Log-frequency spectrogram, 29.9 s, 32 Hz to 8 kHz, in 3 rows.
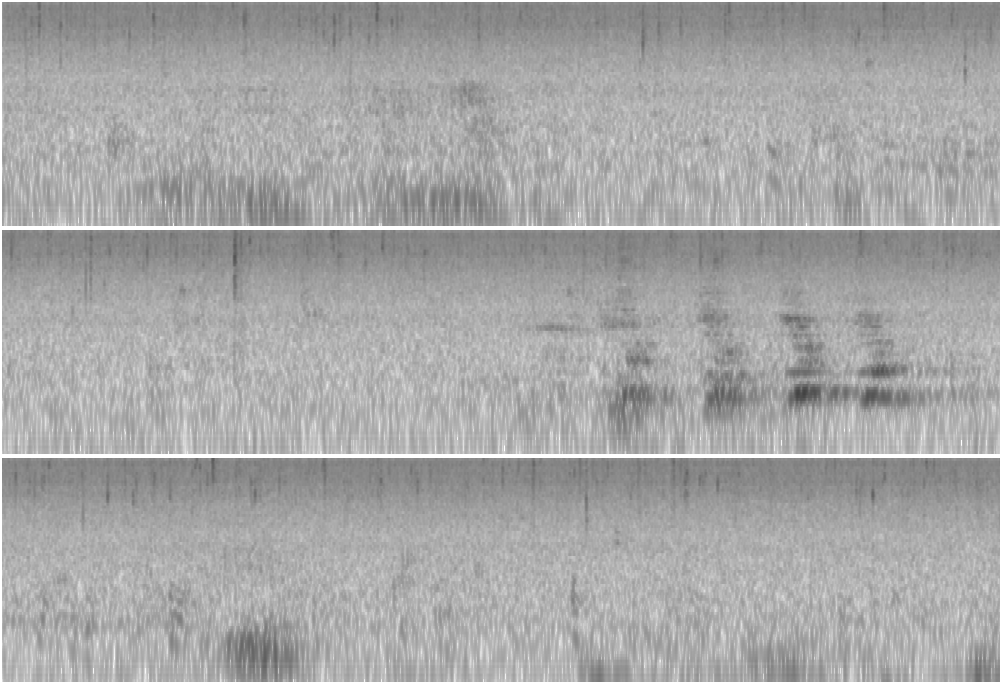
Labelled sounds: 4.5	4.8	humpback whale, 0.78 to 1.2 kHz

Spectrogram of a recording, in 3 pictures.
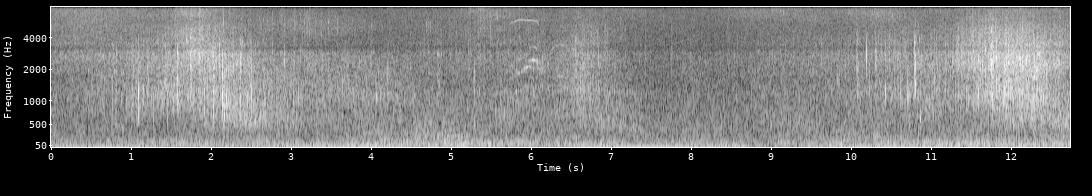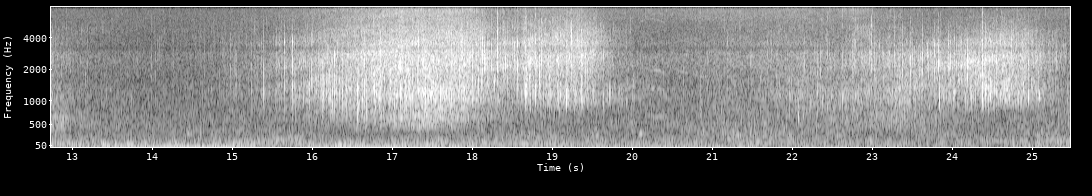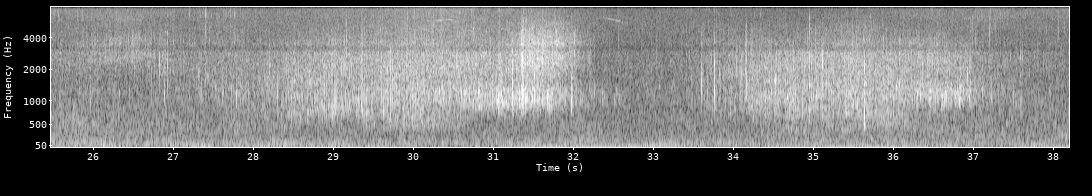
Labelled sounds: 5.7	6.4	killer whale, Bigg's (transient), Gulf of Alaska transient, 1.7 to 6.1 kHz
20.1	21.0	killer whale, Bigg's (transient), Gulf of Alaska transient, 1.0 to 2.1 kHz

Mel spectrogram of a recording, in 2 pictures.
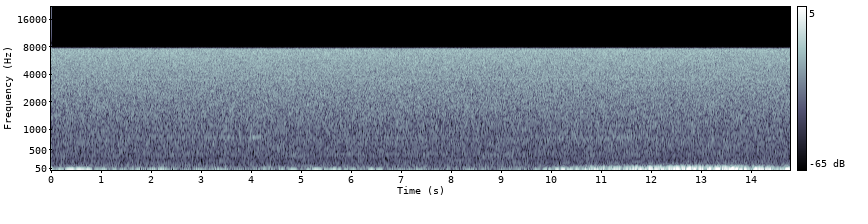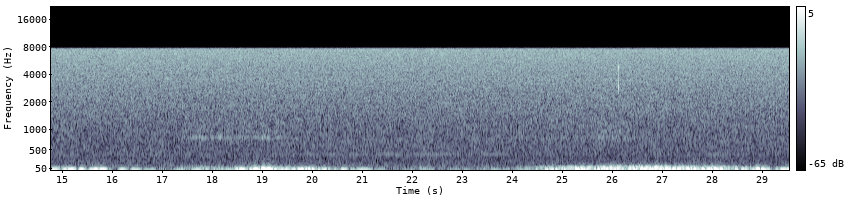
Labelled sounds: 17.5	17.9	humpback whale, 0.80 to 0.86 kHz

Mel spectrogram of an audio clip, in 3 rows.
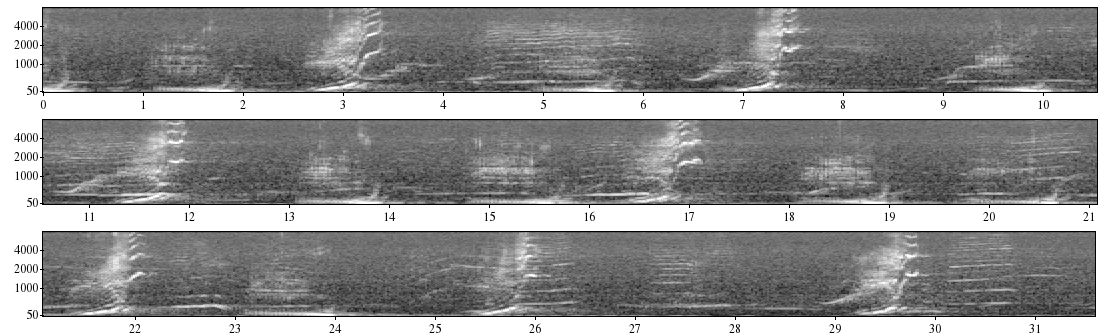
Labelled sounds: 2.6	3.9	humpback whale, 0.80 to 4.8 kHz
4.5	5.9	humpback whale, 1.0 to 3.2 kHz
6.7	7.7	humpback whale, 0.80 to 5.4 kHz
9.1	9.7	humpback whale, 0.80 to 1.4 kHz
10.4	12.1	humpback whale, 0.80 to 7.3 kHz
13.1	13.5	humpback whale, 0.90 to 1.5 kHz
14.8	15.4	humpback whale, 0.99 to 1.4 kHz
15.9	16.2	humpback whale, 2.3 to 2.5 kHz
16.9	17.2	humpback whale, 1.4 to 3.9 kHz
18.1	18.8	humpback whale, 0.86 to 1.7 kHz
19.8	22.2	humpback whale, 0.83 to 4.9 kHz
23.1	23.5	humpback whale, 0.80 to 1.3 kHz
25.2	26.4	humpback whale, 0.86 to 6.6 kHz
27.2	27.6	humpback whale, 1.2 to 2.5 kHz
29.1	31.3	humpback whale, 0.80 to 7.2 kHz

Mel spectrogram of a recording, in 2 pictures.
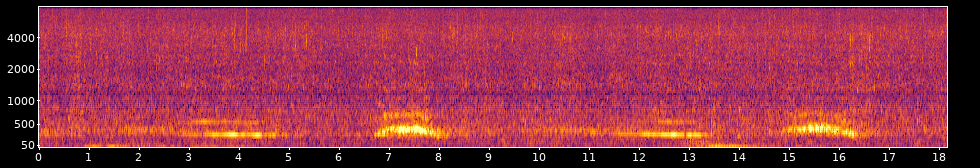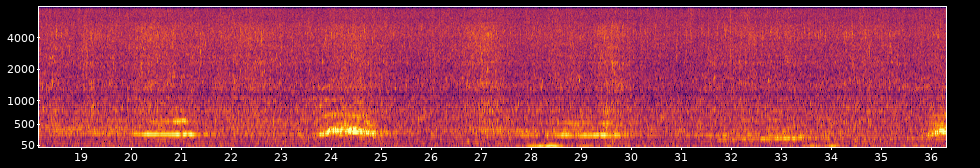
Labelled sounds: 23.7	24.0	humpback whale, 1.2 to 1.4 kHz

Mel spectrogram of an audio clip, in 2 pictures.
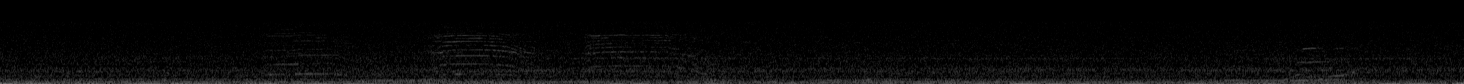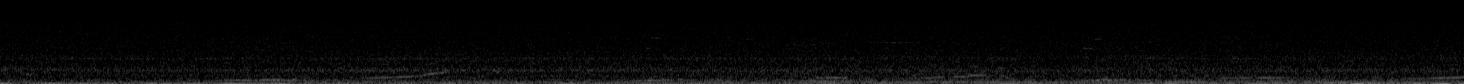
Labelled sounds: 2.7	3.3	humpback whale, 0.90 to 3.8 kHz
4.3	5.2	humpback whale, 0.93 to 3.9 kHz
5.8	6.7	humpback whale, 1.5 to 4.0 kHz
13.0	13.2	humpback whale, 0.99 to 1.1 kHz

